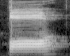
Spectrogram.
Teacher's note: Lam is light, la. Qaf is heavy behind the uvula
